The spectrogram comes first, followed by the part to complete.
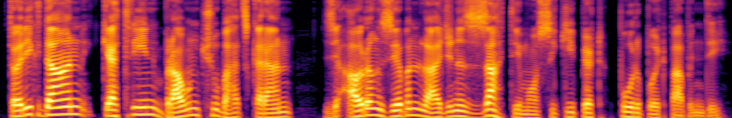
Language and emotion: Kashmiri, neutral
